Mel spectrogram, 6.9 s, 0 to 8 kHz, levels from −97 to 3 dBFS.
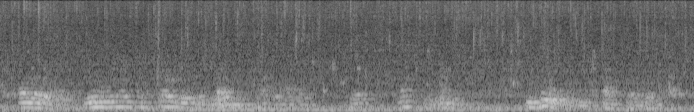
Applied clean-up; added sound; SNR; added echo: none; Rain; 4 dB; reverberation time 0.7 s.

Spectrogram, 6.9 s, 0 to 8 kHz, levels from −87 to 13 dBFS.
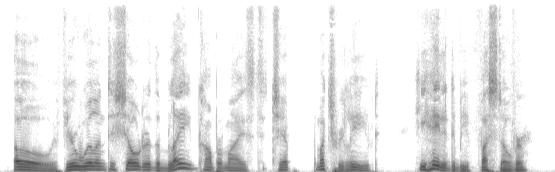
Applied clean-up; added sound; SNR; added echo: none; none; none; none.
